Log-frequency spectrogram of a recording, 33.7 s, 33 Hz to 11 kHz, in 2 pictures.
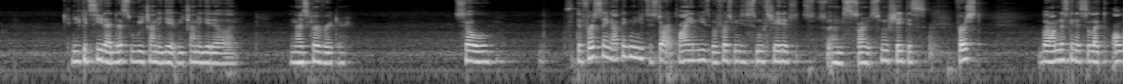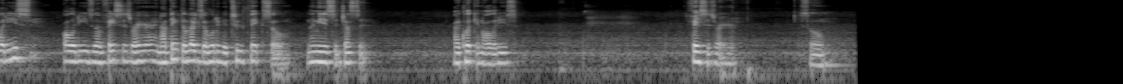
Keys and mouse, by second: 4.8 middle click, 6.8 middle click, 10.1 Tab, 11.4 Tab, 13.6 click, 14.7-15.2 shift+middle drag, 15.6 click, 16.5 shift+click, 17.6-18.9 middle drag, 18.9 shift+click, 19.5-20.4 middle drag, 20.4 shift+click, 20.8-21.4 middle drag, 21.7 shift+click, 22.3-24.0 middle drag, 25.8 shift+click, 26.9-27.4 middle drag, 28.0 shift+drag, 28.5 shift+drag, 29.1-30.2 middle drag.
